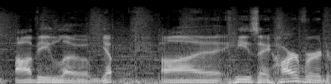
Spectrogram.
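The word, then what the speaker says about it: Loeb: Uh researcher Avi Lo, is that how you pronounce his name? Avi Lo. Avi Lobe.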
